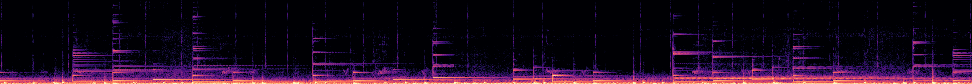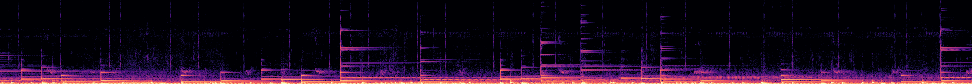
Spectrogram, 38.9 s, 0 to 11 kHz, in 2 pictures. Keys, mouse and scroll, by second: 16.6 typing, 29.4 typing, 31.4-32.7 typing, 37.1-38.8 typing.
